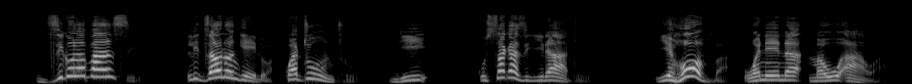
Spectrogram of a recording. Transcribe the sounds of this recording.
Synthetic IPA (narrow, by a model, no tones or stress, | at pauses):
d͡zikɔlapansḭ | lid͡zaɔnɔŋɡɛɗwa̰kwatuntʰṵ | ndi | kusakazik̬iɾaːtu | jɛɦɔva̰ | wanɛnamaua̰ːwa̰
